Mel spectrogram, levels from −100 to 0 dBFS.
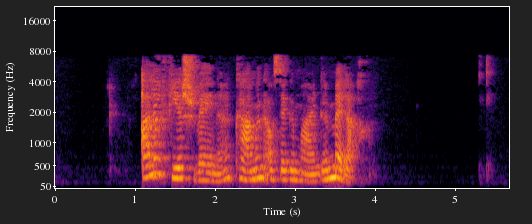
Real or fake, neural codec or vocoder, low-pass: real; none; 7.2 kHz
